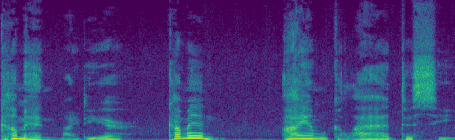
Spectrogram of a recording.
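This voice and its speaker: At a very slow pace, a man puts on a character voice at a medium pitch. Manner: welcoming.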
